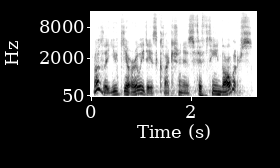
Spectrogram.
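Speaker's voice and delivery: normal talking voice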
